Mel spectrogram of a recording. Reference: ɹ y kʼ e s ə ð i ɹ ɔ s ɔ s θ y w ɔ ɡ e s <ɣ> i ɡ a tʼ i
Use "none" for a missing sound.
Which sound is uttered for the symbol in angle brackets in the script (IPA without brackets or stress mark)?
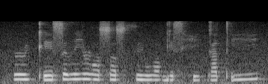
h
